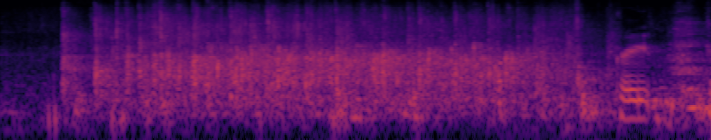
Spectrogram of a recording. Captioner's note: audience applauds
